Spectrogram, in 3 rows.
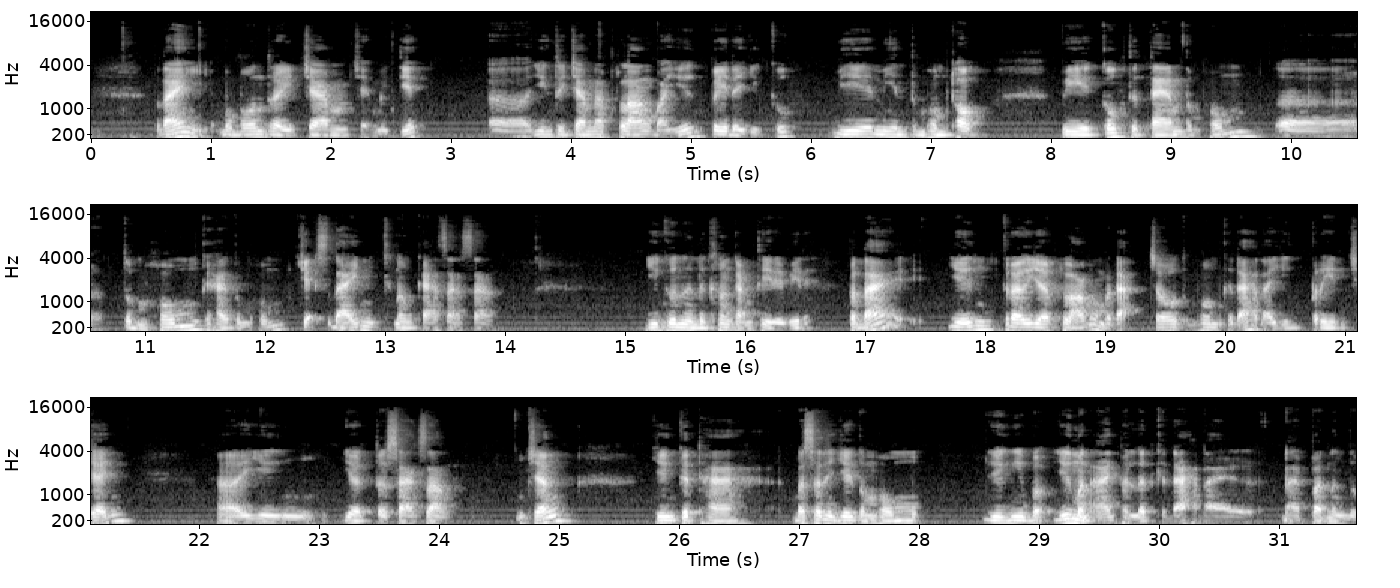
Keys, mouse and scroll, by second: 0.3 ctrl+scroll, 0.3 ctrl+scroll down 1, 0.8-1.1 scroll up 2, 1.1 scroll down 1, 1.8 ctrl+scroll down 1, 3.5 ctrl+scroll down 2, 4.3-4.6 ctrl+scroll down 2, 4.6-6.4 scroll up 24.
